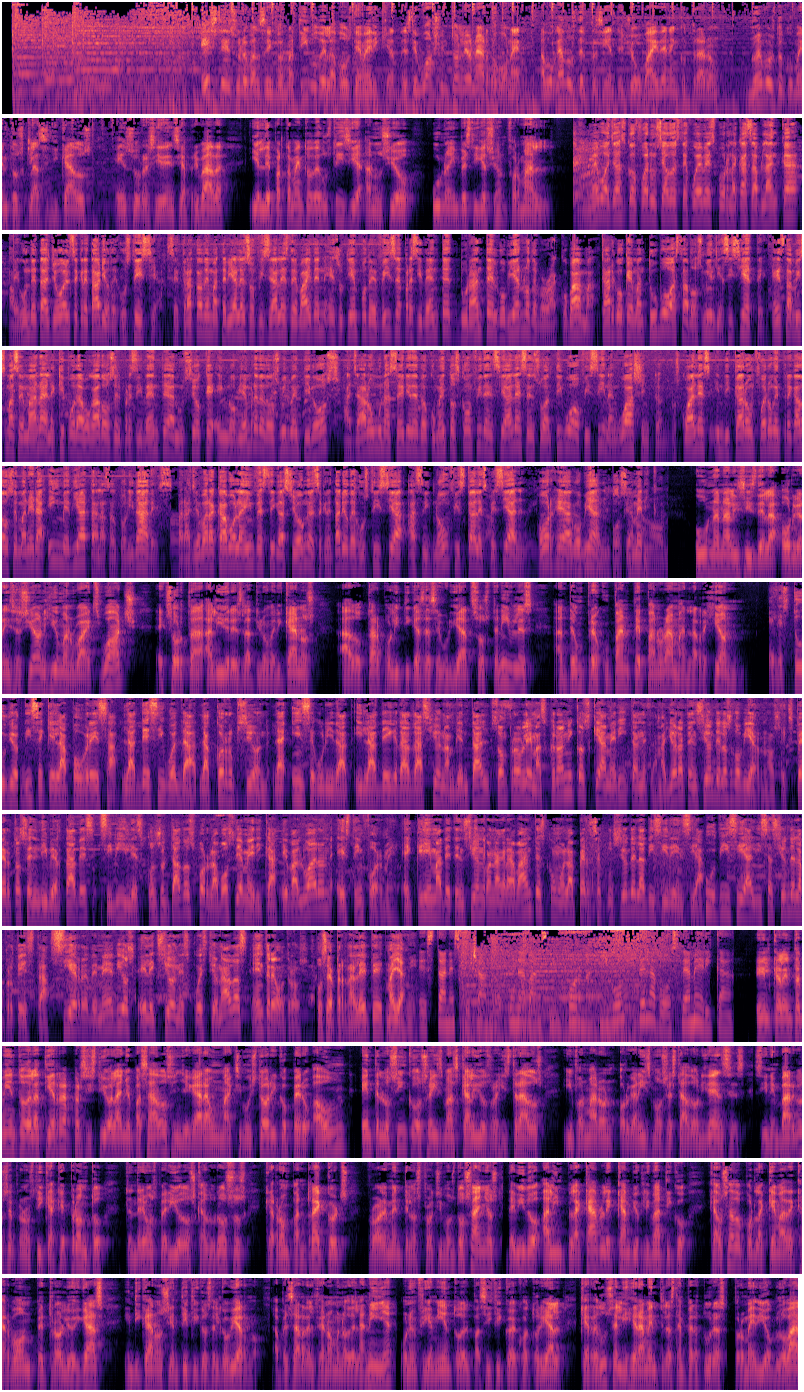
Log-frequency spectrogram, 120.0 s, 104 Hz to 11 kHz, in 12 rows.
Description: Avance Informativo 7:00 PM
